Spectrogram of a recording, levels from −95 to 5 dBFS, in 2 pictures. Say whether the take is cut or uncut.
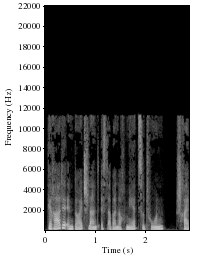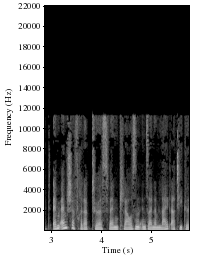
uncut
